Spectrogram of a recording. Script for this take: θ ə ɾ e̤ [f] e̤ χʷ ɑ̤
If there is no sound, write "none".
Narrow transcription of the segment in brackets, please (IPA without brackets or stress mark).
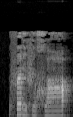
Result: f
